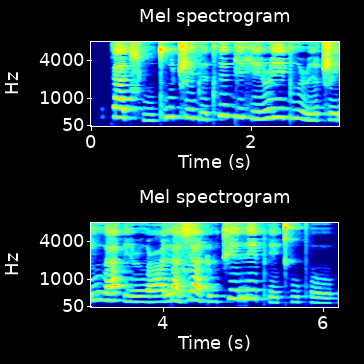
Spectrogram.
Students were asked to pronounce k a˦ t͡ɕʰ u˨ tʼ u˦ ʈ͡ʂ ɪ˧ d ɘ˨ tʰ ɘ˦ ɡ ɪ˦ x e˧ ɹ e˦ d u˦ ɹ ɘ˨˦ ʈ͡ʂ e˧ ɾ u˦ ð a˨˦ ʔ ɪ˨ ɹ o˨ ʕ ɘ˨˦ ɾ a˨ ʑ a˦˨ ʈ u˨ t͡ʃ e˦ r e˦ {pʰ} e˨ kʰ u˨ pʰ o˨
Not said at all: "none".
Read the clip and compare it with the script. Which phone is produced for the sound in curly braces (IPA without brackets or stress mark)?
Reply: pʰ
